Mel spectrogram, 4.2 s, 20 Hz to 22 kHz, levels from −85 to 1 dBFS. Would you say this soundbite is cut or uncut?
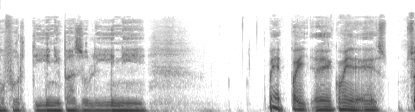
uncut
